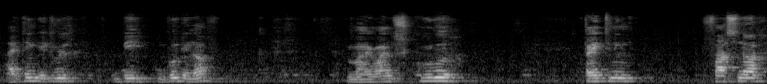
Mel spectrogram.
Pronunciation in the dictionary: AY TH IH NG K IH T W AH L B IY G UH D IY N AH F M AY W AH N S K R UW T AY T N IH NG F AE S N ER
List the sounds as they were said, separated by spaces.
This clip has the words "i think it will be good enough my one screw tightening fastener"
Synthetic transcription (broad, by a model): AY T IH NG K IH T W AH L B IY G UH D IY N AH F M AY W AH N S K UW T AY T N IH NG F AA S N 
